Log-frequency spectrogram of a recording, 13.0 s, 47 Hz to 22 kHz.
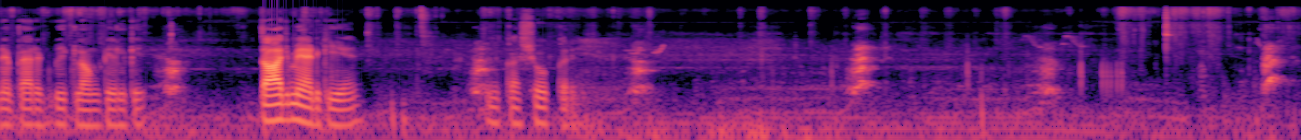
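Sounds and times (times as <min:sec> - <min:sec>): dog barking: 0:01.6 - 0:01.9, 0:04.7 - 0:05.0, 0:06.2 - 0:06.6, 0:08.5 - 0:08.9, 0:10.3 - 0:10.7, 0:12.6 - 0:13.0.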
